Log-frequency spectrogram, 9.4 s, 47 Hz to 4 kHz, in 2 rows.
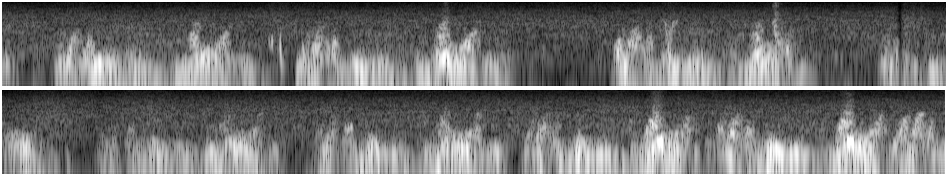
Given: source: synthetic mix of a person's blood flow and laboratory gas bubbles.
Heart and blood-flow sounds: Doppler ultrasound of blood flow; precordium
1.32-1.44 s: bubbles
3.28-3.41 s: bubbles
3.84-3.93 s: bubbles
7.58-7.62 s: bubbles
From the record:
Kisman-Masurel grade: 121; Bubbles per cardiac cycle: 1 to 2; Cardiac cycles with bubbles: 10 to 50%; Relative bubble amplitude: barely perceptible (0.100 to 0.250); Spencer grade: 2 (many but less than half of the cardiac periods contain bubble signals, singularly or in groups); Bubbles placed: anywhere in the cardiac cycle

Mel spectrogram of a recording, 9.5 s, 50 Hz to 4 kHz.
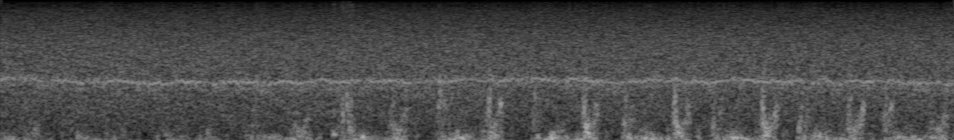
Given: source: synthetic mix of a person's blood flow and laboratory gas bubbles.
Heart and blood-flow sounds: Doppler ultrasound of blood flow; precordium
3.29-3.56 s: bubbles
From the record:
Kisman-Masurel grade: 112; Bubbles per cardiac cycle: 1 to 2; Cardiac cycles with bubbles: 1 to 10%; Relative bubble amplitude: moderate (0.250 to 0.450); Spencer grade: 1 (occasional bubble signal discernible with the cardiac motion signal, with majority of cardiac periods free of bubbles); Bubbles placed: anywhere in the cardiac cycle

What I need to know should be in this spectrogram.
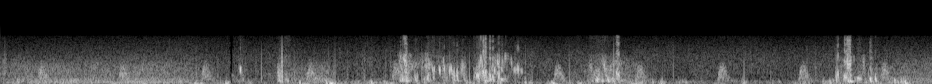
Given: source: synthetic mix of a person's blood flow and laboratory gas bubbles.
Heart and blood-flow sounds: Doppler ultrasound of blood flow; subclavian vein
2.37-2.44 s: bubbles
2.76-2.92 s: bubbles
3.97-4.69 s: bubbles
4.73-5.23 s: bubbles
5.88-6.23 s: bubbles
8.34-8.80 s: bubbles
From the record:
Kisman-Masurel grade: 233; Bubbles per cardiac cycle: several, 3 to 8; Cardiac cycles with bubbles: 50 to 99%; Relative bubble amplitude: loud (0.450 to 0.775); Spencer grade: 3 (all of the cardiac periods contain showers or single bubble signals, but not dominating or overriding the cardiac motion signals); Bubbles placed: anywhere in the cardiac cycle

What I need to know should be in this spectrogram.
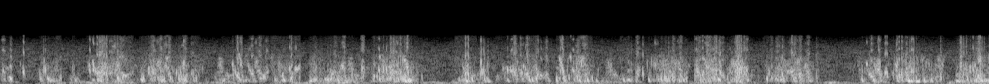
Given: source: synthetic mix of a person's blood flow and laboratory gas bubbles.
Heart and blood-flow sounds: Doppler ultrasound of blood flow; precordium
0.00-0.16 s: bubbles
0.19-0.28 s: bubbles
0.37-0.61 s: bubbles
0.68-2.06 s: bubbles
2.21-3.00 s: bubbles
3.08-3.66 s: bubbles
3.69-4.27 s: bubbles
4.55-5.53 s: bubbles
5.56-6.03 s: bubbles
6.18-6.92 s: bubbles
6.94-7.51 s: bubbles
7.63-8.21 s: bubbles
8.57-9.48 s: bubbles
9.53-9.90 s: bubbles
From the record:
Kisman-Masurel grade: 444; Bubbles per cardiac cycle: continuous sound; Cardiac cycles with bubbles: 100%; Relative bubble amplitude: maximal (0.775 to 0.999); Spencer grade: 4 (maximum detectable bubble signal sounding continuously throughout systole and diastole of every cardiac period, and overriding the amplitude of the normal cardiac signals); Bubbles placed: anywhere in the cardiac cycle

